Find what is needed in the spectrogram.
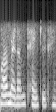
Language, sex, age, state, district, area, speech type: Marathi, female, 18-30, Maharashtra, Akola, rural, conversation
